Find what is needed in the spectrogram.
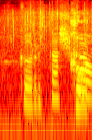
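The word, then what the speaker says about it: kurtoszkołacz: Kurtaszkować.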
